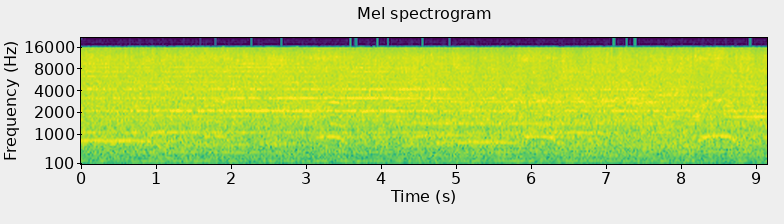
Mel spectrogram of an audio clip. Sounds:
Yell, Speech, Music, Whoop

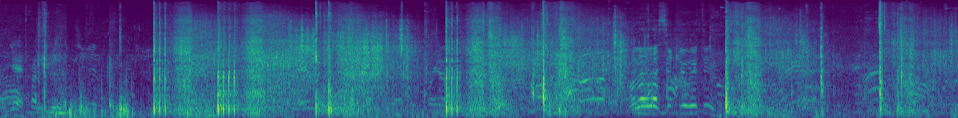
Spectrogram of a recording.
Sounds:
Speech, outside, rural or natural

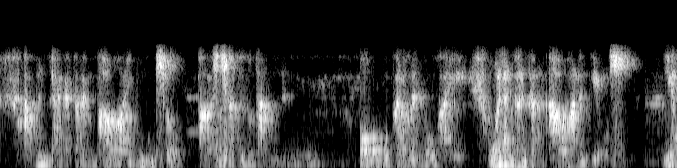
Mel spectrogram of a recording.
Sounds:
Music, Speech

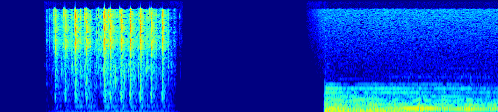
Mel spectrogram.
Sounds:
Typewriter, Music

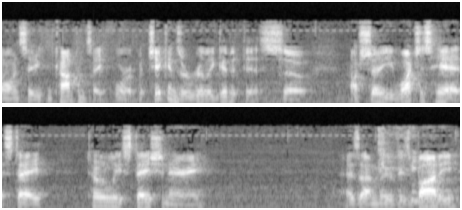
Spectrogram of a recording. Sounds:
Speech

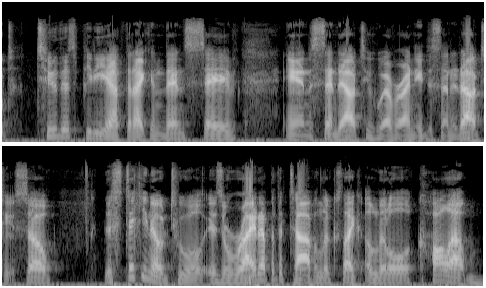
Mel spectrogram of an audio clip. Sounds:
Speech

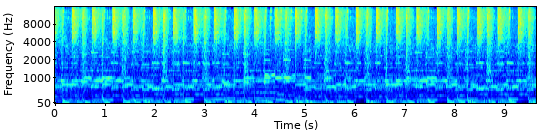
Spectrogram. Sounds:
Electronic music, Techno, Music, Soundtrack music

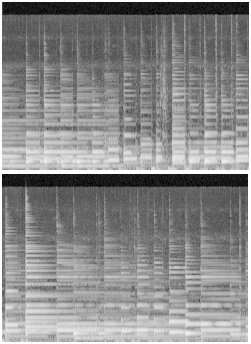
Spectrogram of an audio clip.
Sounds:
Musical instrument, Guitar, Plucked string instrument, Acoustic guitar, Music

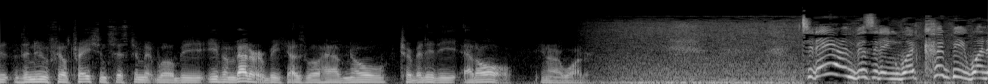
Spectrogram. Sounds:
Speech

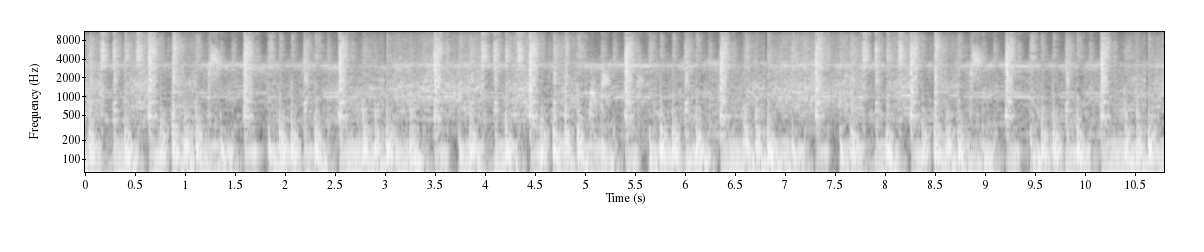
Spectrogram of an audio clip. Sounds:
Music

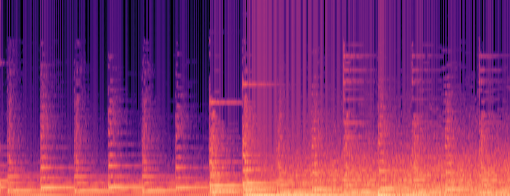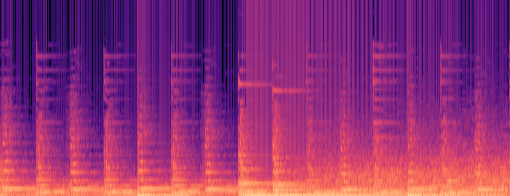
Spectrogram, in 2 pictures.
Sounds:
Background music, Music

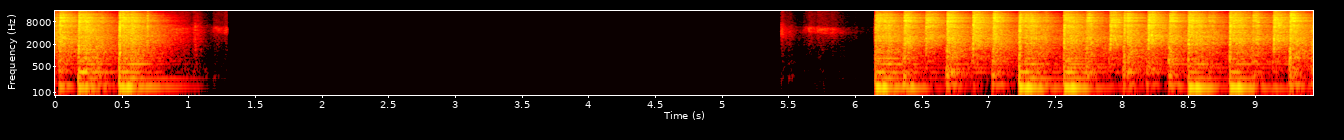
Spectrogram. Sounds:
playing tambourine

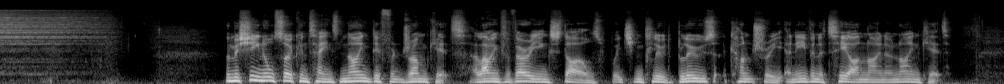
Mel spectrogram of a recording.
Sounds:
Speech, Music, Drum machine

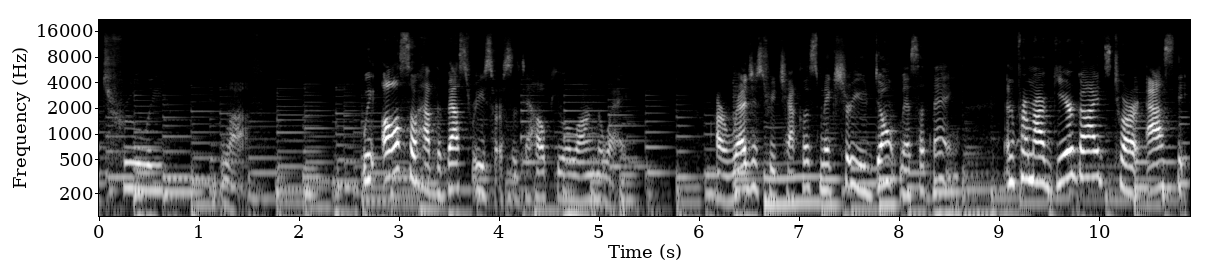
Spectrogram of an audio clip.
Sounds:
Music, Speech

